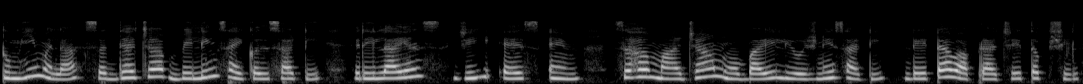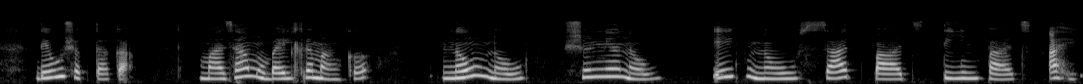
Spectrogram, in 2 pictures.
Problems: none marked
